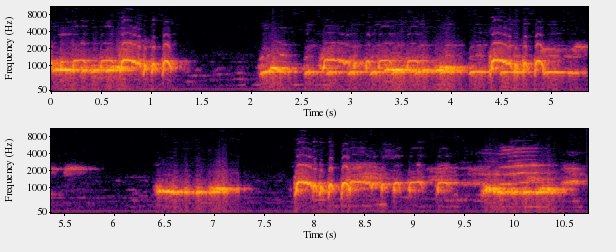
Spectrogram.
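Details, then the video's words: Zebra dove of the local type used to coax idle doves to sing, giving repeated rolling coo phrases in bursts of one to three seconds separated by short pauses, each ending in rapid stuttering notes. "Suara burung Perkutut Lokal - PINTAR PANCING PERKUTUT MALAS BUNYI"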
